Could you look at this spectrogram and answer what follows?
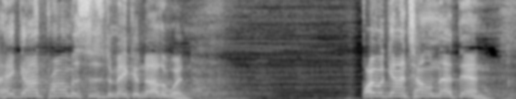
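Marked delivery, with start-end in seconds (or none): none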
